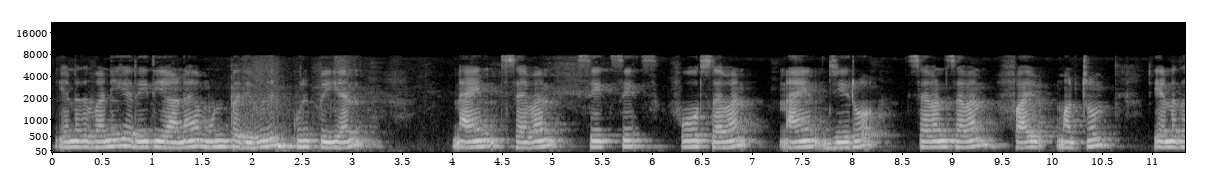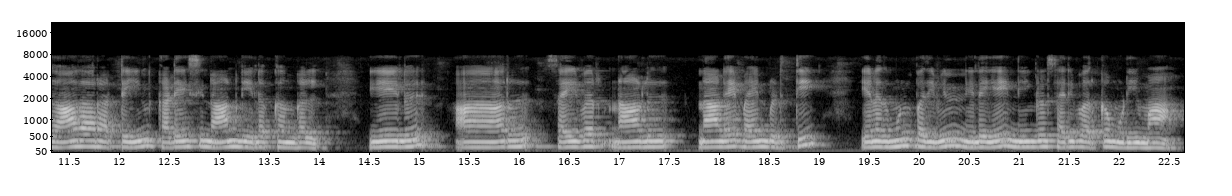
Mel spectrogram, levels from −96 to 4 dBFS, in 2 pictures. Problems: background sounds at intervals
